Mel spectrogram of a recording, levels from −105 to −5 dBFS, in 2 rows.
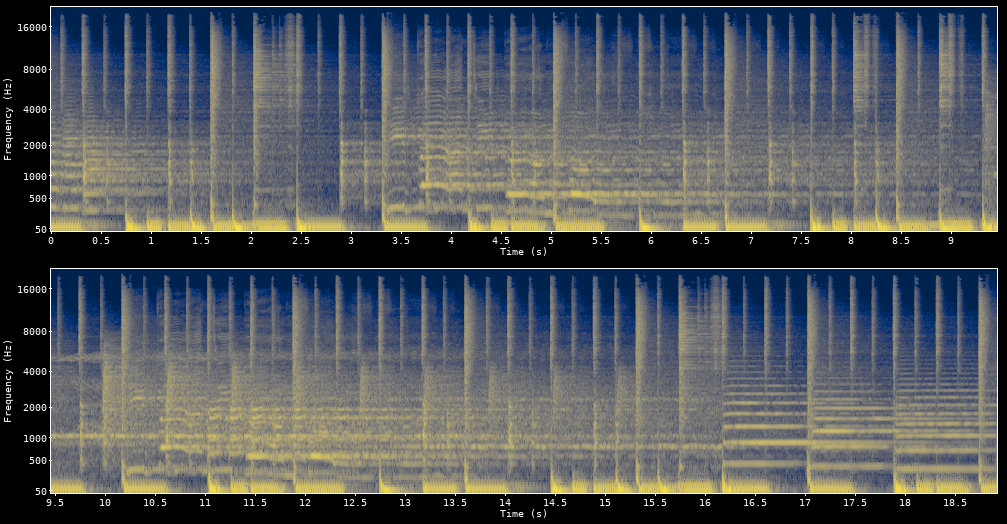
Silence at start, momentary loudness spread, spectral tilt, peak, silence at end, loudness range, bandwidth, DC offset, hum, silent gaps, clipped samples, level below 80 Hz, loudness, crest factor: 0 s; 6 LU; -4.5 dB/octave; -4 dBFS; 0 s; 2 LU; 19.5 kHz; under 0.1%; none; none; under 0.1%; -24 dBFS; -24 LUFS; 18 dB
